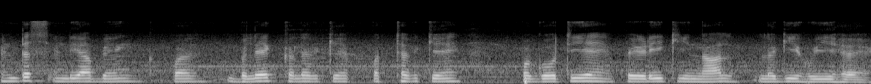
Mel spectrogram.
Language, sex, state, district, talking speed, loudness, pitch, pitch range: Hindi, male, Rajasthan, Bikaner, 110 wpm, -18 LUFS, 140 Hz, 130-140 Hz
